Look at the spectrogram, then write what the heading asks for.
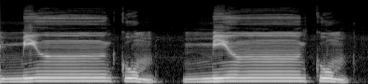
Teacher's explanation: The kaf is in the front of the mouth. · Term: ikhfa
